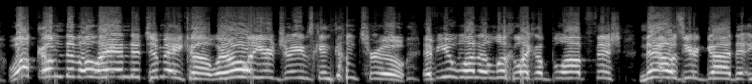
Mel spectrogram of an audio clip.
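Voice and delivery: high, booming welcome pitch; hammed-up promo host. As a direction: sell it like an over-the-top tourism ad. Acting out a planned Jamaica advert.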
